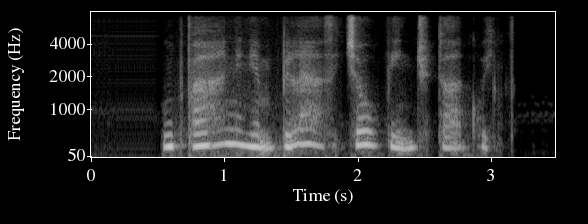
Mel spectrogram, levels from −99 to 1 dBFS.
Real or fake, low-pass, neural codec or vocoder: fake; 7.2 kHz; codec, 16 kHz in and 24 kHz out, 0.6 kbps, FocalCodec, streaming, 2048 codes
